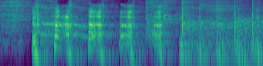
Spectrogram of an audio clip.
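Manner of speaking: real burst of high laughter, trailing off softly; hearty laugh. Real, not acted. Practitioner amused after calling the client a star student, laughing.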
